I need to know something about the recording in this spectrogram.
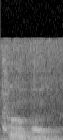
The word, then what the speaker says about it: Carnbeer: And again, I pronounce it Carnbeer? Yep, you got it.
